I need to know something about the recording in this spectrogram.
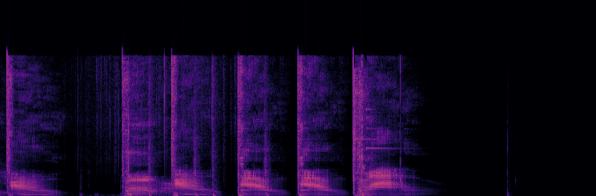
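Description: A sword strikes a villager several times.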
